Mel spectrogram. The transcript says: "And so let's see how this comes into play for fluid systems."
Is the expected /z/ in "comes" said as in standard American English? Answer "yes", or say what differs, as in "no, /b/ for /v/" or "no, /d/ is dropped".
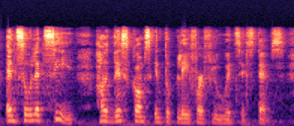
no, /s/ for /z/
